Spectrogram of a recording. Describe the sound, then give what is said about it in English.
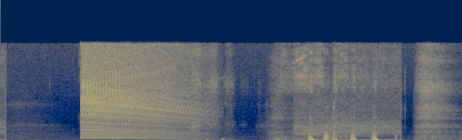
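A video game boss howls: a loud, drawn-out cry sliding down in pitch, followed by a burst of rough, rhythmic grunting pulses and a breathy hiss. “The boss howling.”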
